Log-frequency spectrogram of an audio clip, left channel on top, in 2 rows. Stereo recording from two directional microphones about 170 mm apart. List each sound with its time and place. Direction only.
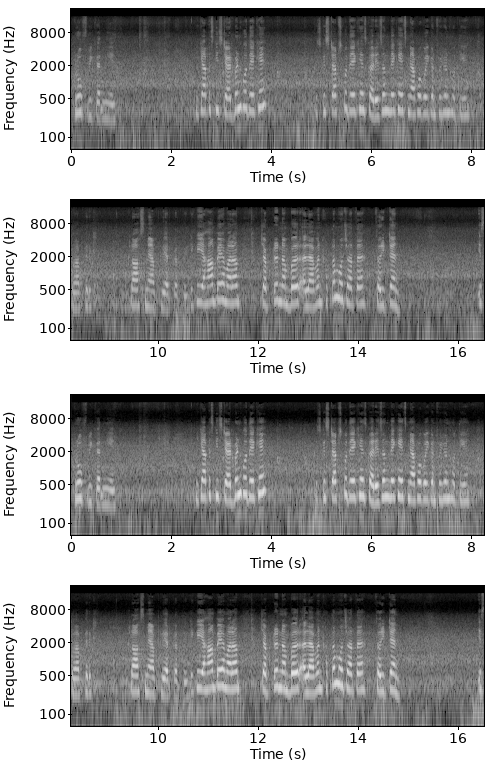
0.1 s a woman's voice: 15° right (ahead or behind)
2.5 s a woman's voice: 20° right (ahead or behind)
5.0 s a woman's voice: 15° right (ahead or behind)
